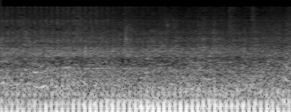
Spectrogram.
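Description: A small motorcycle engine running close by: a fast, even low pulsing that grows louder about halfway through and eases a little near the end.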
